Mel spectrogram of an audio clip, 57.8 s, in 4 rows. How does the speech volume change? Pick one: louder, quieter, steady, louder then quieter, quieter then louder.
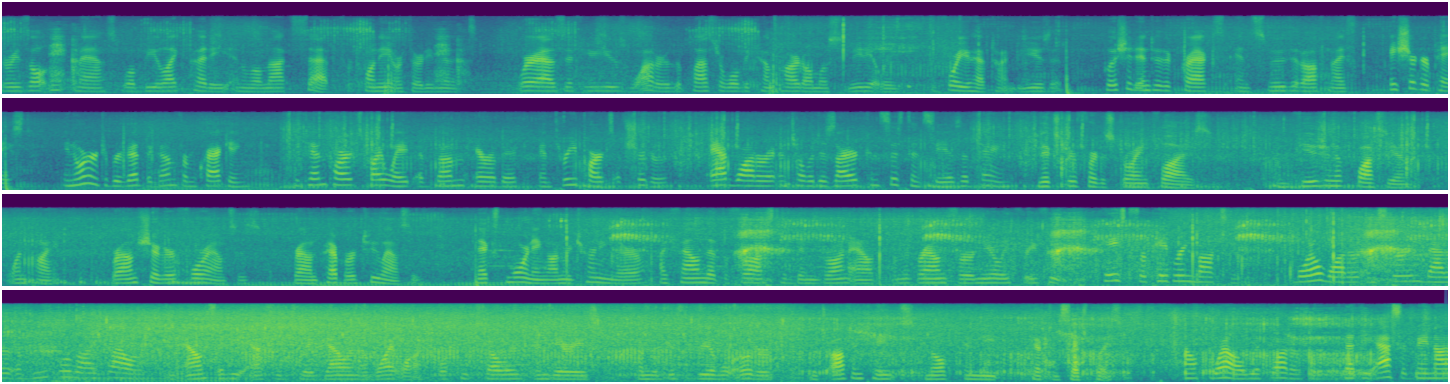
louder.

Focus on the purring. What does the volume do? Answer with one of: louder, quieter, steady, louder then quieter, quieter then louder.
louder.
